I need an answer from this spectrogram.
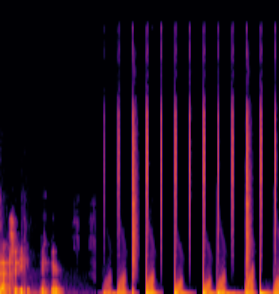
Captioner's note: laughs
